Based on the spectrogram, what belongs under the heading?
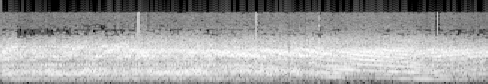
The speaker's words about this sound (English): Fellas, doesn't the roar of that plane give you a thrill? Doesn't your heart beat a little faster every time you see one of Uncle Sam's giant birds flying high over the rooftops?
